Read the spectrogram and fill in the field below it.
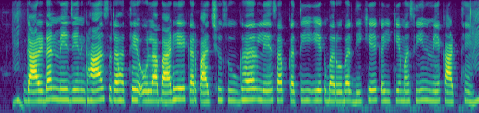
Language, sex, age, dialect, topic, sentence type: Chhattisgarhi, female, 18-24, Northern/Bhandar, agriculture, statement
